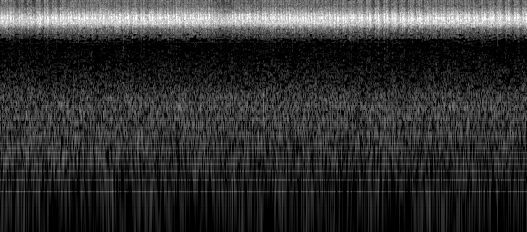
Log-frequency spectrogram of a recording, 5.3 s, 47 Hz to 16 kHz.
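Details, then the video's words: Male crickets stridulating produce a seamless, piercing high trill, fast pulses blurred into one ringing tone, holding level throughout with no background voices or other animals. "Most relaxing cricket sound for 8 hours"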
